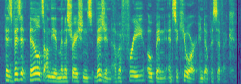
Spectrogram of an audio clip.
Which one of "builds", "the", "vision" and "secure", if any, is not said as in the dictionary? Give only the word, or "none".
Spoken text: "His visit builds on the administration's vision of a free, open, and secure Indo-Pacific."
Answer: none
